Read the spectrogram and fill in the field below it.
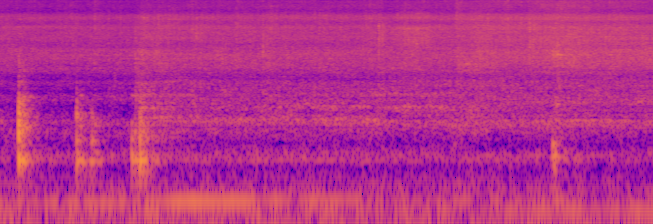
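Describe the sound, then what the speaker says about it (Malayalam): Chicken goes into coconut masala in a frying pan, giving a steady, close sizzle throughout, with a few utensil clanks near the start. "ചിക്കൻ ഇട്ട് കൊടുക്കട്ടെ."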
